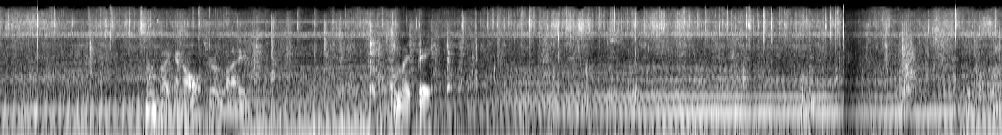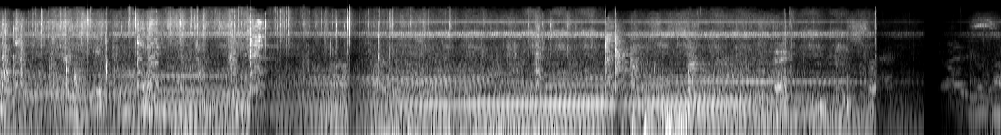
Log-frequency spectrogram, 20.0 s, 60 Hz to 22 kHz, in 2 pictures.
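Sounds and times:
steady engine-like drone: 0.0s - 19.3s
wood clattering and crackling: 0.1s - 14.6s.

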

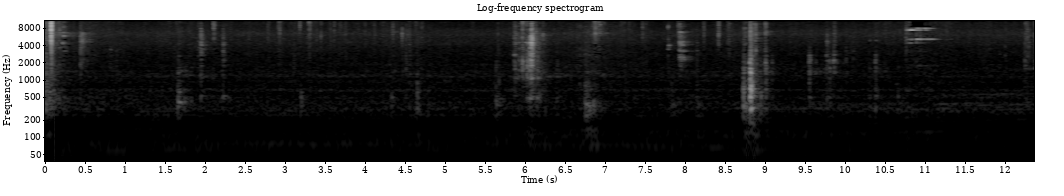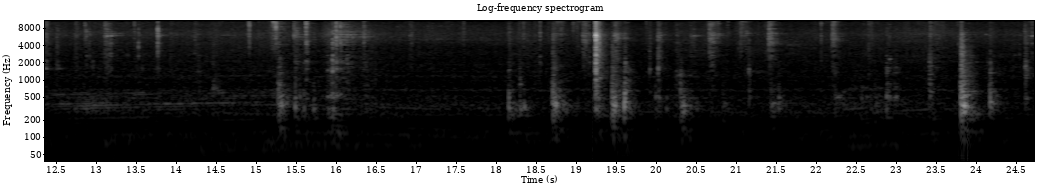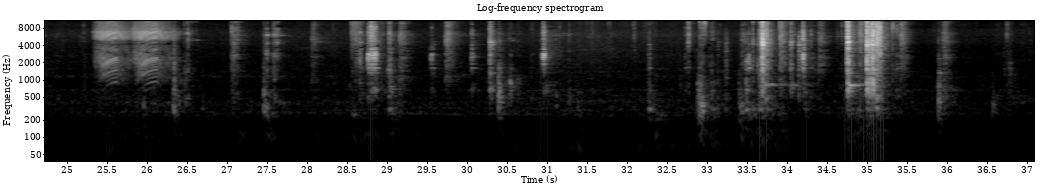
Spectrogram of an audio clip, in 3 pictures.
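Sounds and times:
hand tools clinking on metal: 10.7s - 11.2s
rasping burst: 25.3s - 26.4s.

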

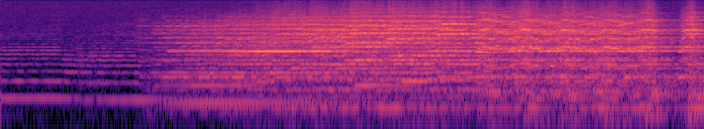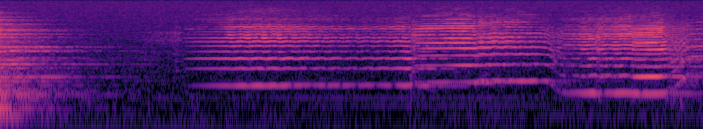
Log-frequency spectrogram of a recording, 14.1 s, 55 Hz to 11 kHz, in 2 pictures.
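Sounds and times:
solo cello melody: 0.0s - 7.7s, 8.9s - 14.0s
orchestral chord: 1.5s - 7.9s.

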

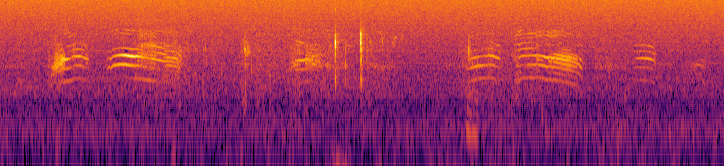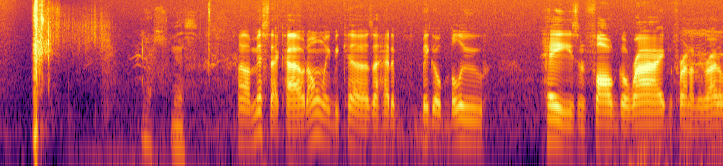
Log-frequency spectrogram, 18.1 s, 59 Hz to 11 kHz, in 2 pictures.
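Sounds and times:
harsh caw-like calls: 0.6s - 2.4s, 3.6s - 4.9s, 5.8s - 9.0s, 10.3s - 13.0s, 17.0s - 18.0s
rifle shot: 9.4s - 10.7s.

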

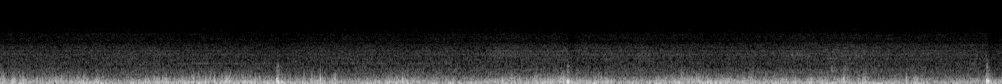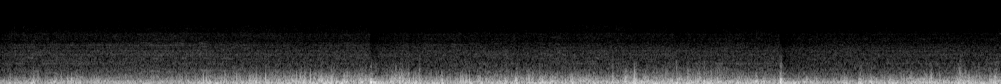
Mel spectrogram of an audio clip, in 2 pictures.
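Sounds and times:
city noise: 0.0s - 20.0s
wind on microphone: 0.0s - 20.0s
distant fireworks booming: 4.0s - 18.7s.

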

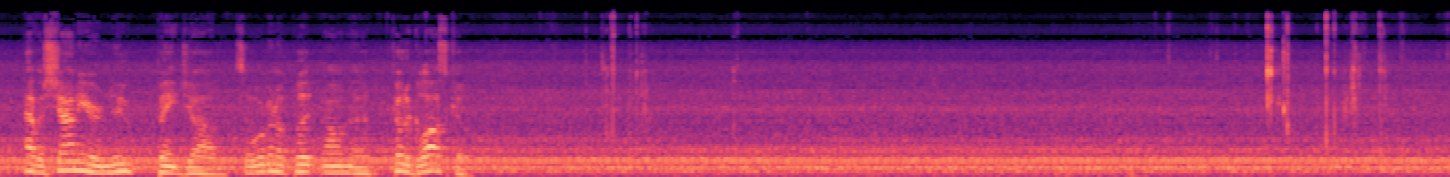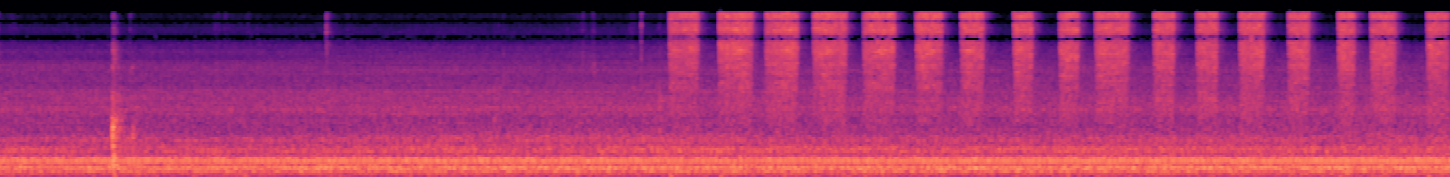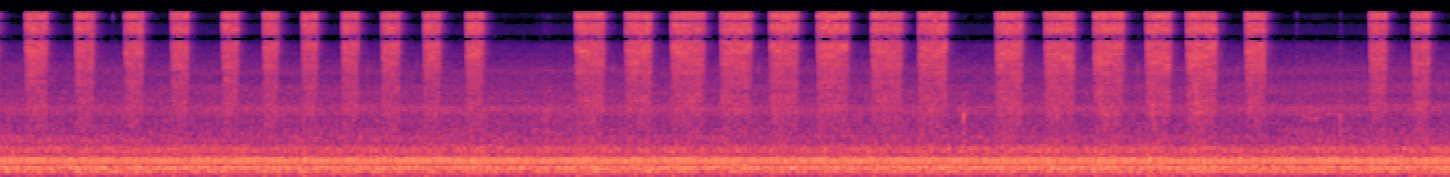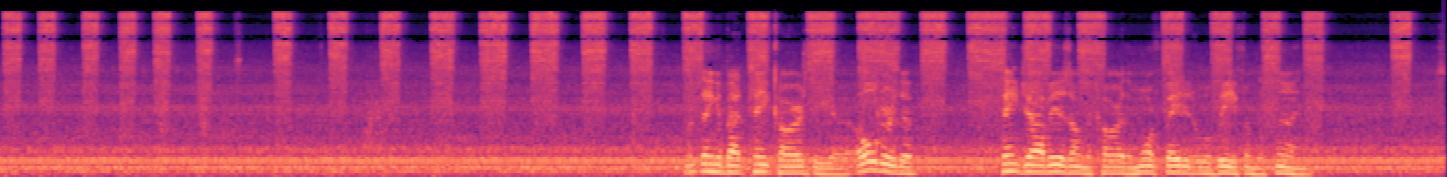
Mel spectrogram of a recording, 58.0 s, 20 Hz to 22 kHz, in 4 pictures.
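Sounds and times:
airbrush hissing spurts: 21.2s - 33.9s, 34.8s - 41.7s, 46.3s - 54.6s, 57.5s - 57.7s.

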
